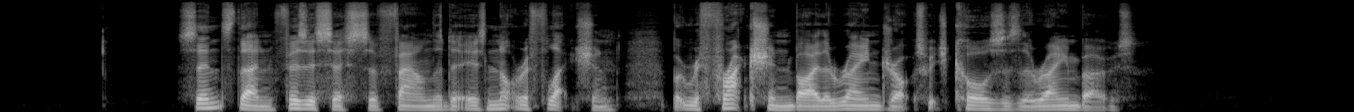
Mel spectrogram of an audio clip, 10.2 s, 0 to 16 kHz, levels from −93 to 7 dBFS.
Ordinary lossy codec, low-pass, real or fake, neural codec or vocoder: none; 14.4 kHz; real; none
